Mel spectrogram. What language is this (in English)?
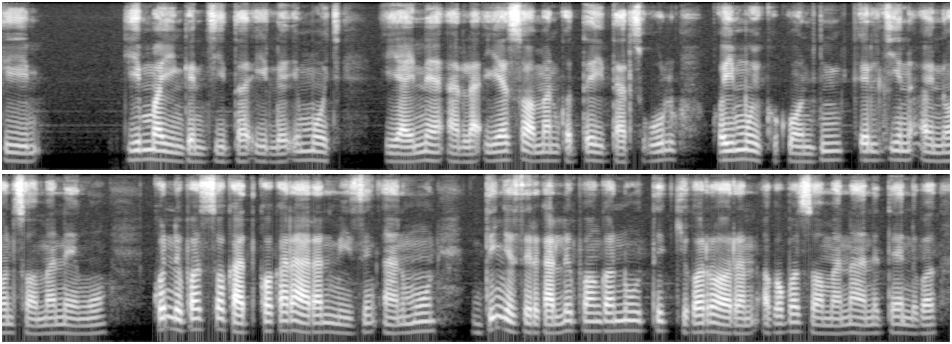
Kalenjin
